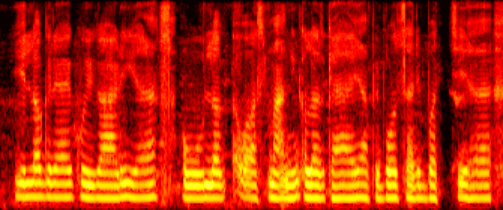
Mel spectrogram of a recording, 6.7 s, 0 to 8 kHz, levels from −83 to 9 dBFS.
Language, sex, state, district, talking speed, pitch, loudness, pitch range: Bhojpuri, female, Uttar Pradesh, Deoria, 185 wpm, 185 Hz, -15 LUFS, 180-190 Hz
